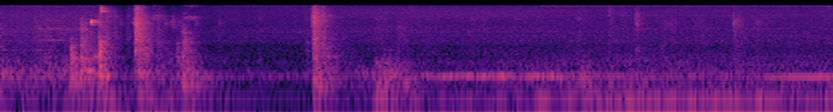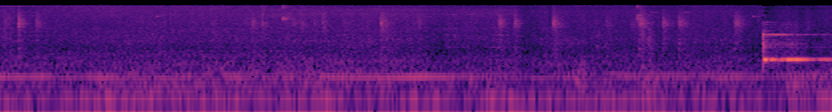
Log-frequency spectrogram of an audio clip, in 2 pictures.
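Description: The doors of a KONE-modernised Asea Graham traction elevator slide shut with a few knocks, followed by a sharp click about three seconds in. The car then starts and rides upward, its machine running with a steady low hum and a faint steady whine.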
